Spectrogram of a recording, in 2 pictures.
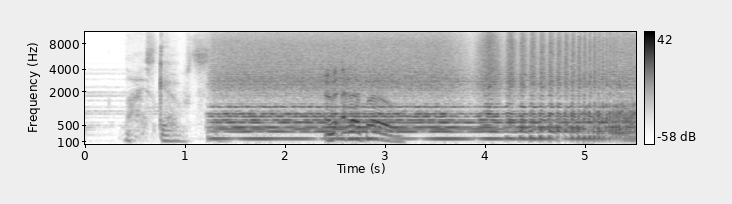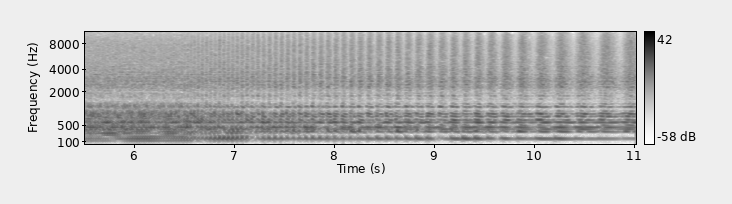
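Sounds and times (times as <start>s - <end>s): synthesizer pad chord: 1.2s - 11.0s.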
